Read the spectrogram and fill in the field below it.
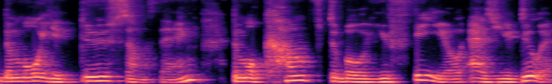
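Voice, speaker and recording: In an Australian accent, a man speaks with a dark, mellow, somewhat breathy tone and ordinary pitch variation. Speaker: behavior change expert, speaker. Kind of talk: interview.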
